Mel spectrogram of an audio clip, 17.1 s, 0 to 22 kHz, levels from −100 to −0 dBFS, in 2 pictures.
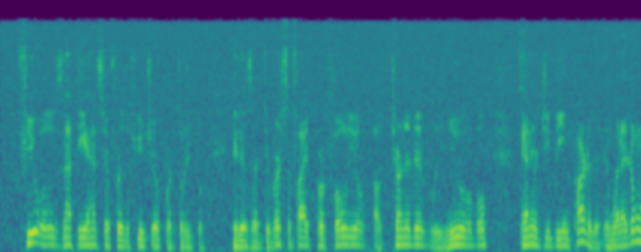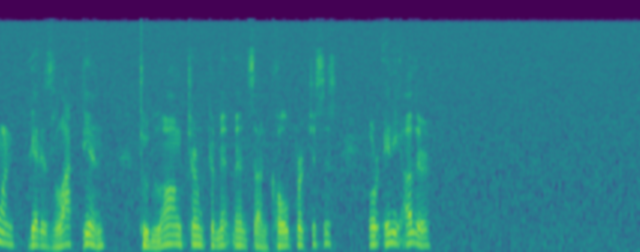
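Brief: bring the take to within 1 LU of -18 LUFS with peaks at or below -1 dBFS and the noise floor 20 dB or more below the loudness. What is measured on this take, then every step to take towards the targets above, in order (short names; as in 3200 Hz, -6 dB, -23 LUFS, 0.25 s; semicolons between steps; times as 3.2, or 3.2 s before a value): noise floor -37 dBFS; noise floor target -41 dBFS; loudness -21.0 LUFS; peak -3.0 dBFS; loudness target -18.0 LUFS
-> denoiser 6 dB, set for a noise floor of -37 dBFS; gain +3 dB; limiter -1 dBFS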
